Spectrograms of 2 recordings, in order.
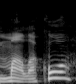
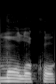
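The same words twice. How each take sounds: First: The unstressed vowels sound like 'a'. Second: The unstressed vowels sound like 'o'. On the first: This is the modern everyday pronunciation. "Мы говорим" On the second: This is the older historical pronunciation. "исторически это"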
